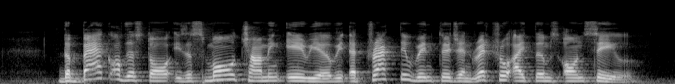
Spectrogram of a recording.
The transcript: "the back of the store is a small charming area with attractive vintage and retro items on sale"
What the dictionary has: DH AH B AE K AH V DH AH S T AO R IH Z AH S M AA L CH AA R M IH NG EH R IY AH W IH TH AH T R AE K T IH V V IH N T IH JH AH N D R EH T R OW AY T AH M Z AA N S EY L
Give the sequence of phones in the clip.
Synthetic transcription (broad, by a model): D AH B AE K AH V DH AH S T AO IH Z AH S M AA L CH AA M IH NG EH R IY AH W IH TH AH T R AE K T IH V W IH N T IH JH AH N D R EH T R OW AY T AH M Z AA N S EY L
